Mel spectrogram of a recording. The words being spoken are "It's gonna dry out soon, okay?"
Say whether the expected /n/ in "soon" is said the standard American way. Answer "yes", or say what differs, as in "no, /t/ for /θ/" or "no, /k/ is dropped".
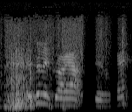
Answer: no, /n/ is dropped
